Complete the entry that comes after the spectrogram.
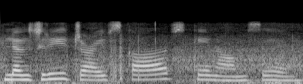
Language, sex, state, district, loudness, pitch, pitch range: Hindi, female, Chandigarh, Chandigarh, -15 LUFS, 215 Hz, 200-225 Hz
